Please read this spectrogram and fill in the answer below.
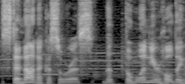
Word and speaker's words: Stenonychosaurus: This is a stenoaurus. And I have no idea if I'm saying that right. So, Spino dude, please help me if I am wrong. It's pronounced Stenanicosaurus, but the one you're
